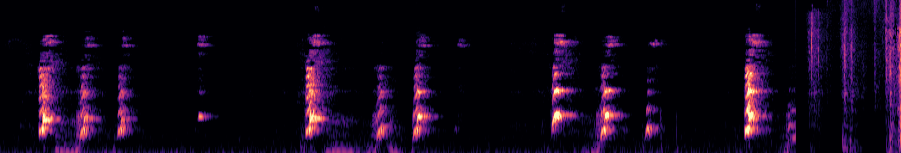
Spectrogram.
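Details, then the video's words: Pet dogs vocalising while asleep: soft muffled woofs and yips in short bursts of two or three, separated by pauses of about two seconds, in a quiet room. "Dogs ‘Talking’ in Their Sleep"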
